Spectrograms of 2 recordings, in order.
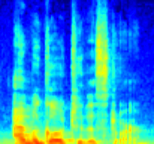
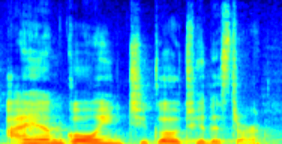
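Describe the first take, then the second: First: The start is squeezed into one short syllable. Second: The start is said as full separate words.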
